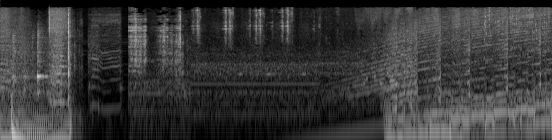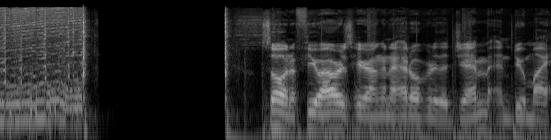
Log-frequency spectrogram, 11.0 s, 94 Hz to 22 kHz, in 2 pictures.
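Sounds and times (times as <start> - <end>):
music: 0.0 - 1.2, 1.9 - 6.2, 7.8 - 11.0
tape rewind whine rising: 1.3 - 6.4.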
